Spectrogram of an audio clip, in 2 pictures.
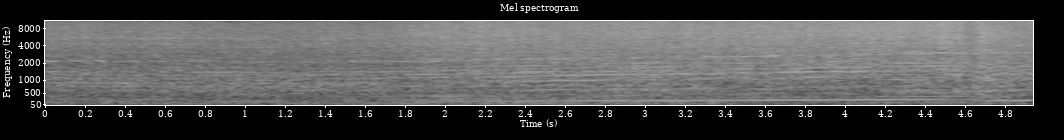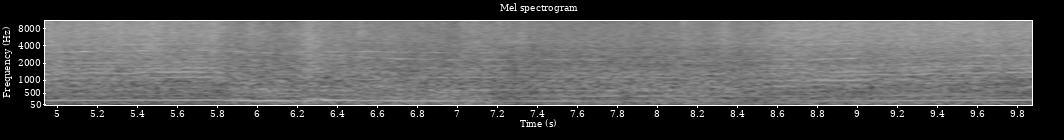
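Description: A racing car engine roars steadily, rising in pitch and dropping with each gear change.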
